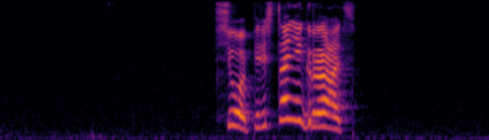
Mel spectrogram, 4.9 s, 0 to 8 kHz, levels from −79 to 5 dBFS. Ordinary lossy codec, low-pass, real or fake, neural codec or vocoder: none; none; real; none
